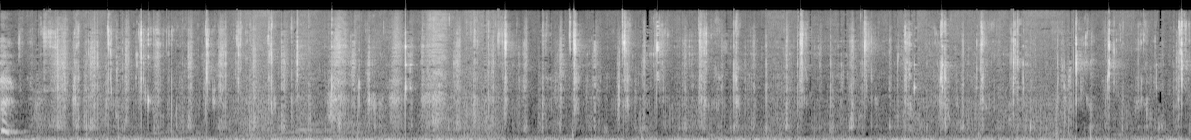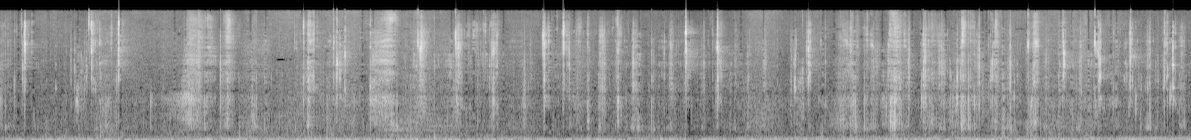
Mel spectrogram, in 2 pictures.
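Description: Close-up chewing and crunching of stir-fried celery and greens with rice: many crisp bites and wet mouth clicks, over a steady low hum.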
